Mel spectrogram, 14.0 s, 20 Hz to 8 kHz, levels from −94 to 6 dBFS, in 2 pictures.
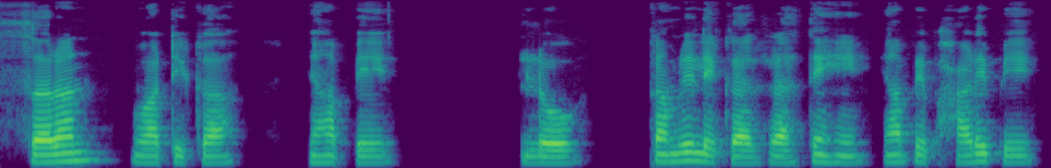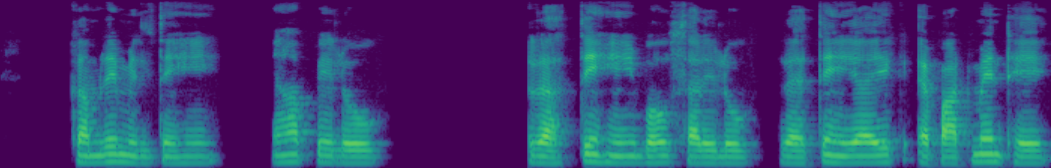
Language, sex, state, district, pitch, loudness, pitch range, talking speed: Hindi, male, Bihar, Saran, 120 Hz, -22 LUFS, 115-130 Hz, 130 wpm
